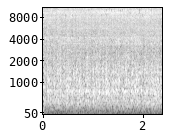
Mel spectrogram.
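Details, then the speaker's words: Steam locomotive Taw Valley climbing a bank on a wet winter charter to Southampton, green signal: boiler injector just put on, steady hiss of steam and rushing water over working noise, feeding normally as steam pressure rises. "Injector's just been put on."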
